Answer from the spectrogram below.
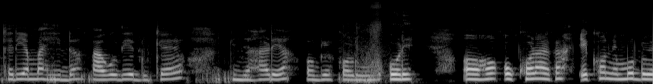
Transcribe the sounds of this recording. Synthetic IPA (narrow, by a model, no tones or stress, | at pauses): keɾiamahidapaɣoðiedukɛjɔɡiɲaɦaɾeaɔɣekɔɾooɾe | ɔɦɔʔokʰɔɾaɣaekʰɔnemodo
